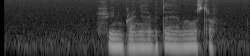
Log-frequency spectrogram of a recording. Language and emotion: Russian, neutral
